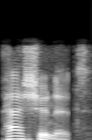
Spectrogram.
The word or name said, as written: passionate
